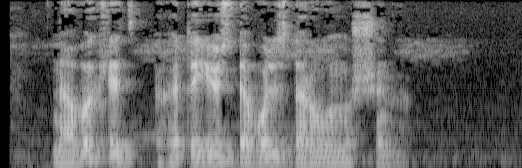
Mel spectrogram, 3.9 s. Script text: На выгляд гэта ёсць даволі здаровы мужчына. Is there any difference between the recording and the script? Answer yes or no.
no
